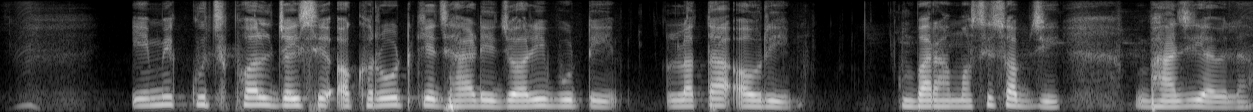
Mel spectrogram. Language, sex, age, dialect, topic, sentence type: Bhojpuri, male, 18-24, Northern, agriculture, statement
